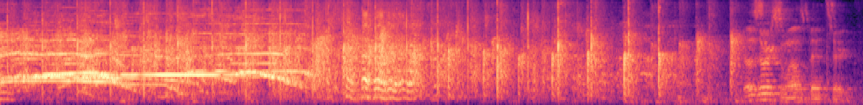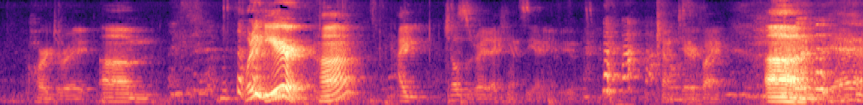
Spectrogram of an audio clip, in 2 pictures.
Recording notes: This was recorded on the main stage at the Beat Kitchen as part of our year six end celebrations, and what a show it was. We've also got a full house band playing some of our favorite songs of 2017!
